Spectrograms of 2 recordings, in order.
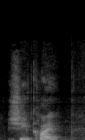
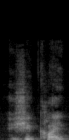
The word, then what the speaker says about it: Sziklai: Sziklai.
